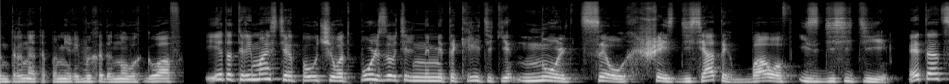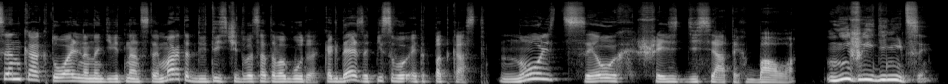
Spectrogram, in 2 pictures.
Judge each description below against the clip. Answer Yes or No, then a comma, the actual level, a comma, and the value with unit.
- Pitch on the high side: No, medium, 140 Hz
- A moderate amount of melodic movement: No, wide, 5.7 semitones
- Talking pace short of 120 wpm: Yes, slow, 110 wpm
